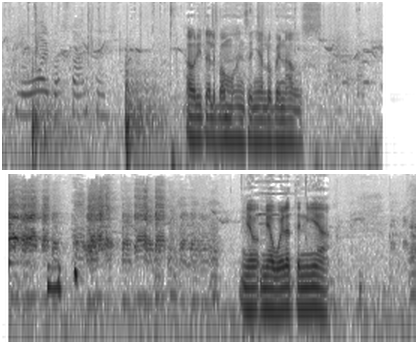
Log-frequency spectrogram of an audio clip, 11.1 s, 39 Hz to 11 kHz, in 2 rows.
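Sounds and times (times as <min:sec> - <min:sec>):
geese honking: 0:05.6 - 0:11.0.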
